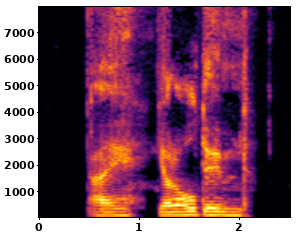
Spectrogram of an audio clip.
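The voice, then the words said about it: Put-on Scottish accent. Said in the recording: “I've done that in a Scottish accent”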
